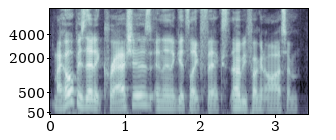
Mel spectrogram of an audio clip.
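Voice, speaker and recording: Male streamer, slightly high bright voice, loose sweary chat with viewers. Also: lively intonation, fast, clean tone, no echo. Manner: profane, slangy. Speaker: livestream host. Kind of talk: casual livestream chat, reading and answering viewer comments.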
